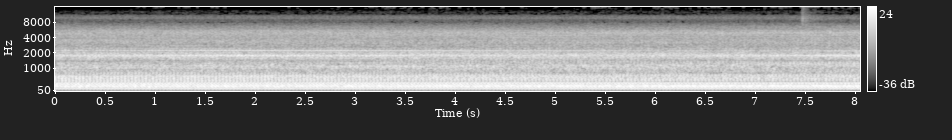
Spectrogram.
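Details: DeWalt 4.5-gallon air compressor, previously a no-start, running after repair (belt and piston good, tank rinsed); steady even motor drone with fast smooth pump beat, no knocks or squeals, building pressure normally.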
